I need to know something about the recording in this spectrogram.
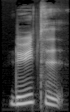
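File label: "luzi" deer, mandarin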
